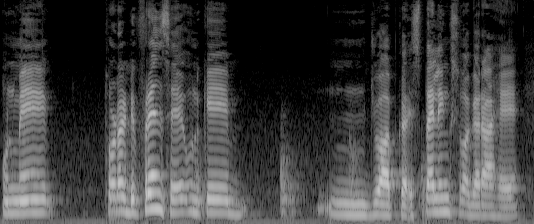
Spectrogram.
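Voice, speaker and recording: Teacher from India, mid-pitched, talks through a lesson patiently, restating and correcting as they go. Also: steady tone, slow pace, a little hiss or hum. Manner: explains patiently, repeats and corrects itself often. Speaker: English teacher. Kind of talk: classroom lesson explained in Hindi.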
